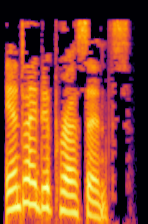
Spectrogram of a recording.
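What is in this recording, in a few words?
"antidepressants", British English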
